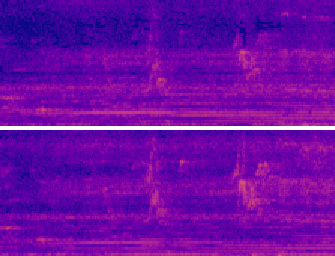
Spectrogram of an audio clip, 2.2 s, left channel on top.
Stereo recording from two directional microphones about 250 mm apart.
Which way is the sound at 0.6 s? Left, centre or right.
Right.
